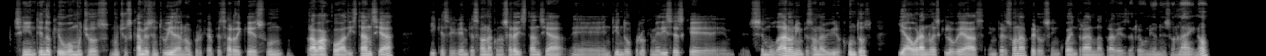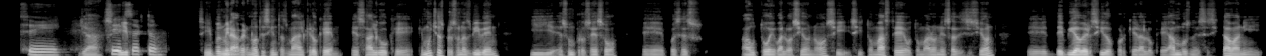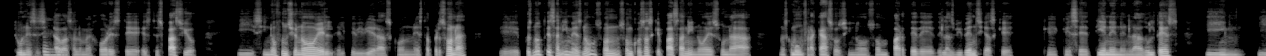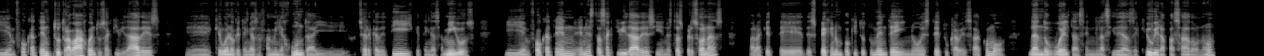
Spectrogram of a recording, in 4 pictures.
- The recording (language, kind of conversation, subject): Spanish, advice, ¿Cómo puedo recuperarme emocionalmente después de una ruptura reciente?
- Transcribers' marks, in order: tapping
